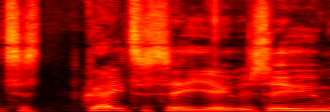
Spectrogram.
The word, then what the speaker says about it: Zzoomm: great to see you zoom is spelled double z m so not not to be confused with the video conference company let's dive in with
